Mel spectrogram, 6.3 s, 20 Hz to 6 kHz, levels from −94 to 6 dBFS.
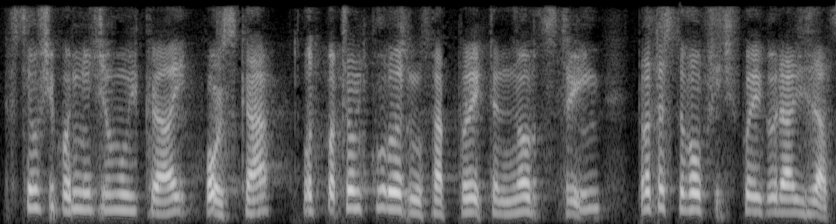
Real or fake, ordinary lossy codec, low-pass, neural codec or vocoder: fake; AAC, 32 kbps; 5.4 kHz; codec, 16 kHz, 1 kbps, FunCodec, trained on LibriTTS, 50 frames a second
